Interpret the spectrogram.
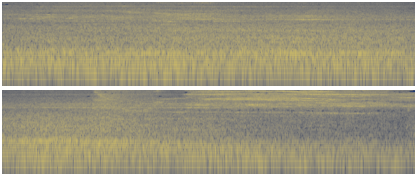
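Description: Italo high-speed electric train pulling into the station, its cars rolling past with steady wheel-on-rail noise. Thin high wheel squeal comes in about eight seconds in.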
